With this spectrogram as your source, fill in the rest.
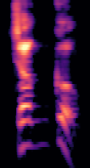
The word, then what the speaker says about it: যজ্ঞ: যজ্ঞ কি? যজ্ঞ, যার সংস্কৃত উচ্চারণ হবে যজ্ঞ।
